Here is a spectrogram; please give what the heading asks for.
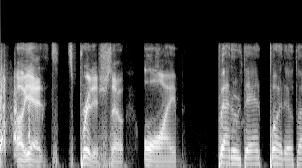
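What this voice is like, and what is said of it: Usual voice. Nothing is said of it.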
